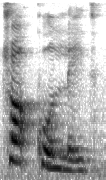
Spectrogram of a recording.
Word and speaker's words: chocolate: Three syllables, chocolate. They want to say every single letter in the word, chocolate. It's wrong. That is not correct. It's not chocolate. The right pronunciation is chocolate. Chocolate. Two syllables.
